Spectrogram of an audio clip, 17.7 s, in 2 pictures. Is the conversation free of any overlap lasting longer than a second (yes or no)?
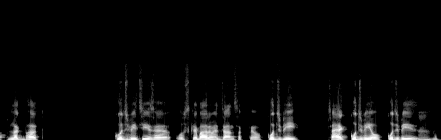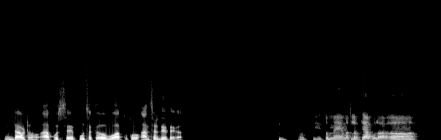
yes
